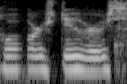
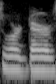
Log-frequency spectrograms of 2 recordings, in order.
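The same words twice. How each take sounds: First: It is said as spelled, like 'horse duvers'. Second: It is said the French way, like 'or-durvs'. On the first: The speaker calls it wrong. "I called it hors d'oeuvres for years" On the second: The speaker calls it right. "I didn't know that it was hors d'oeuvres"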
